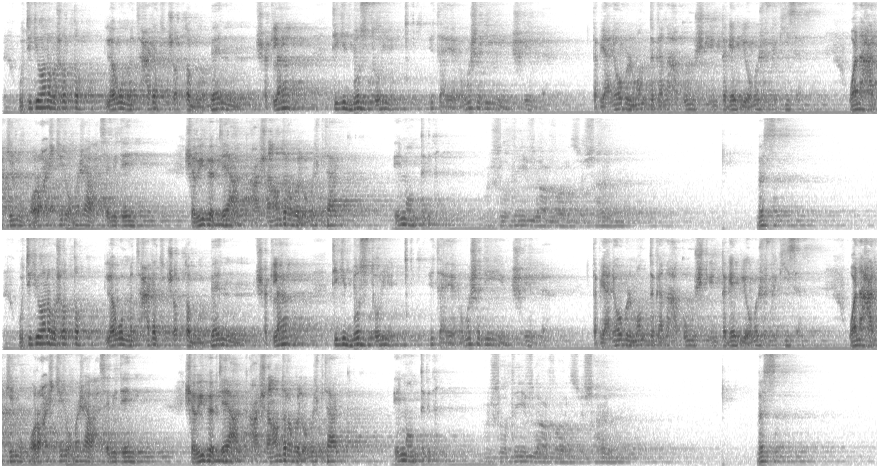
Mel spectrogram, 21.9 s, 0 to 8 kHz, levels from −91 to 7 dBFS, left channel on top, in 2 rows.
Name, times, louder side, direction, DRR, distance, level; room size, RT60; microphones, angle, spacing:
voice 1, 0.0-3.6 3.9-4.9 5.3-6.8 7.4-10.0 10.3-12.7 13.1-15.2 15.8-16.4 20.4-20.6, right 2 dB, 30° right, 4 dB, 1.2 m, -28 dB
voice 2, 16.9-18.6, right 1 dB, 75° right, 0 dB, 4.3 m, -41 dB
27.0 x 17.0 x 9.6 m, 2.7 s
head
